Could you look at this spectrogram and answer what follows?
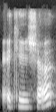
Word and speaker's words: Acacia: so hi everyone um i'm acaisha that's how you pronounce my names my actual name i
